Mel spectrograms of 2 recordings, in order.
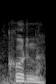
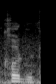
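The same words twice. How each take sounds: First: The name begins with a hard K sound. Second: The name begins with a hard K sound.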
